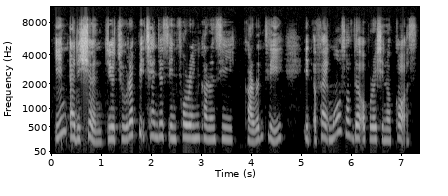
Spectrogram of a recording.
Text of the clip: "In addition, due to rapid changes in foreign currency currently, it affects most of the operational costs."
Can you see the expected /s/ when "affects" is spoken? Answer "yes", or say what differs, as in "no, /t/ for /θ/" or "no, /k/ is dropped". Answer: no, /s/ is dropped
